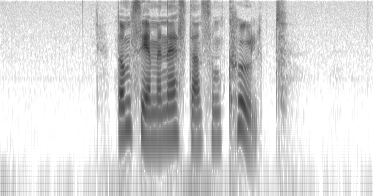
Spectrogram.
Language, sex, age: Swedish, female, 27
